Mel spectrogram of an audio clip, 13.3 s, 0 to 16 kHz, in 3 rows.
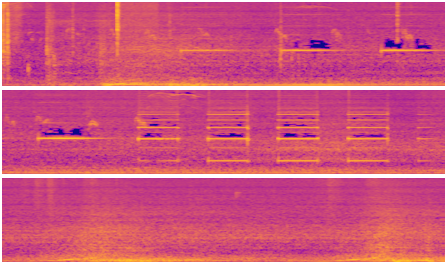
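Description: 2017 Audi S8 Plus 4.0 TFSI V8 starting about a second in with a loud flare, then settling to idle, heard from inside the cabin. Two short revs rise and fall later on, one about two-thirds through and one near the end. Between start and revs the dashboard beeps about eight times, first a plain tone, then a richer chime.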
